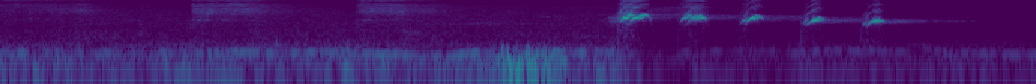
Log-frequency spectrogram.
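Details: Greater green leafbird in a cage, ready for a singing contest, giving a rapid series of five sharp, bright rising chirps after a stretch of faint murmuring background noise.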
